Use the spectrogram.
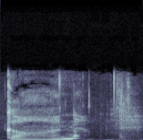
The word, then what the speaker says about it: Gaughan: uh as I said my name is Professor gone if you ignore the consonants in the middle you will be pronouncing my name correctly uh and that's me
